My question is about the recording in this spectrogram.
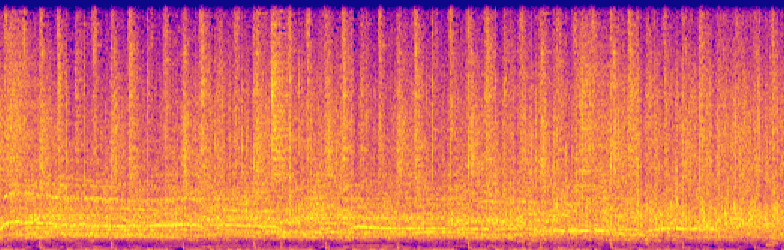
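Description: Upbeat entrance music with a steady low beat, over a studio audience applauding and cheering.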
